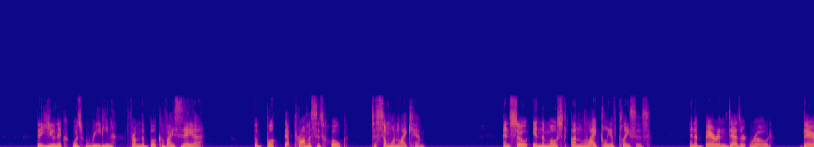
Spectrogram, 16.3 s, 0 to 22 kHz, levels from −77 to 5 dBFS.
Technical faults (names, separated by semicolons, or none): none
